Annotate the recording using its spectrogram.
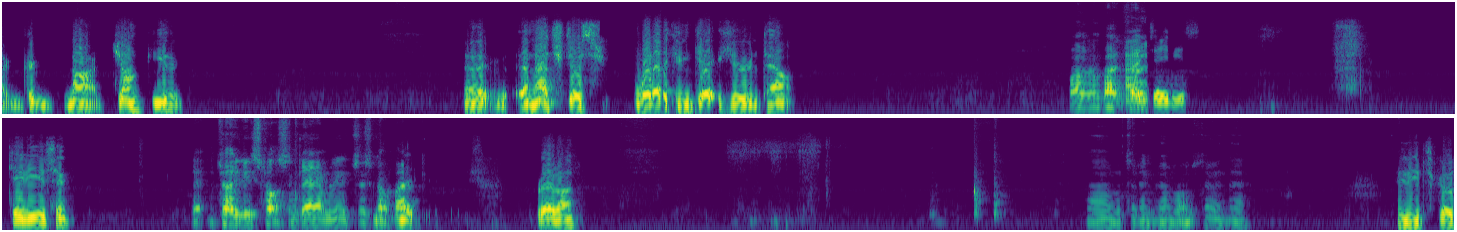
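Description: A young man talks casually over an online call.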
